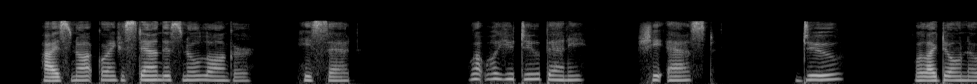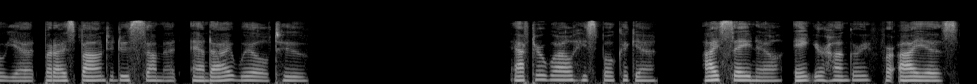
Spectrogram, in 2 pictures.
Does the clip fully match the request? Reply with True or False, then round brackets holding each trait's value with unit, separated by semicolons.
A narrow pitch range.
True (1.9 semitones)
